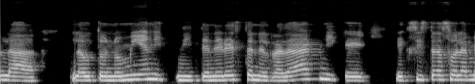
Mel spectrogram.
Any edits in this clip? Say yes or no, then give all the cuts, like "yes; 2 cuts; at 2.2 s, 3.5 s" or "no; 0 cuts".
no; 0 cuts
